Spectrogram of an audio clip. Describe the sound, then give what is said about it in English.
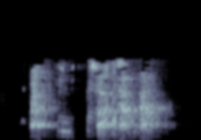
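A Labrador barks in two loud, rough bursts of harsh, voiced yelps over about two seconds, with a person's voice mixed in. “The female lab, she didn't hear nothing.”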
